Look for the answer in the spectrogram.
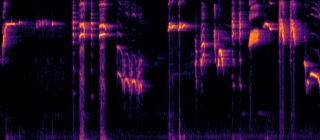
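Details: Lively male orange-headed thrush, ngeplong-style song meant to coax silent thrushes into singing: thin high whistles, sharp clicking notes and rapid twittering phrases, including quick descending slurs, delivered in dense runs after a short silence.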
